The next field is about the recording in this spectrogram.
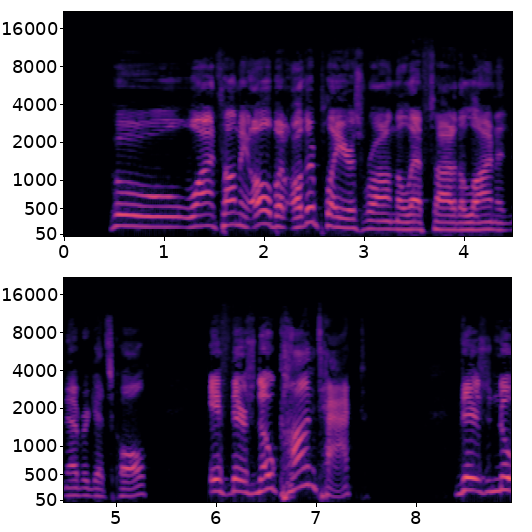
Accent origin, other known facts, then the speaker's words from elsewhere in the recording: New York, United States; And you know I'm not being a homer because I'm a Mets fan. I'm from New York. I've adopted the Astros.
